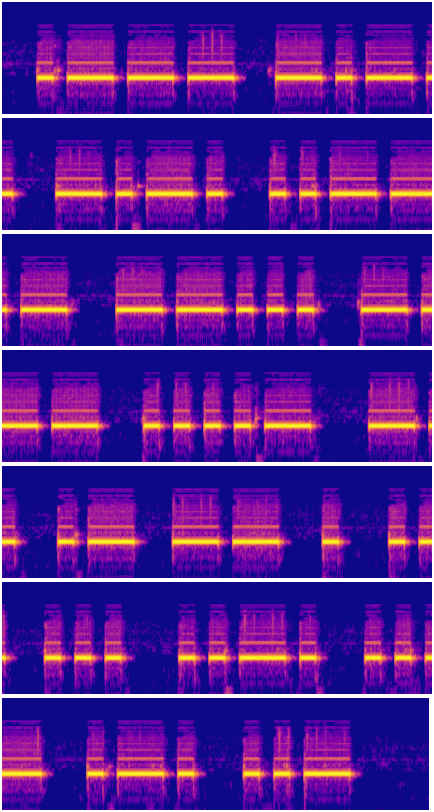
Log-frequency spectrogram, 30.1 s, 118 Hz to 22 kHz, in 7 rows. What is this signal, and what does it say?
Morse code, heard as a keyed tone, about 8 wpm, 660 Hz. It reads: JCC 27O4 NAME IS FURU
